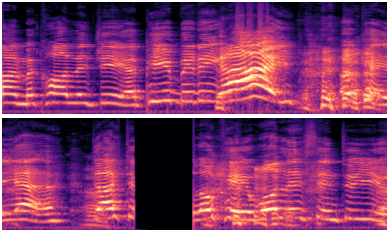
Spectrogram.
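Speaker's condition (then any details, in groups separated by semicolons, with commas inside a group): Anoxic brain injury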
